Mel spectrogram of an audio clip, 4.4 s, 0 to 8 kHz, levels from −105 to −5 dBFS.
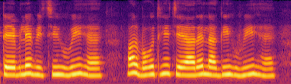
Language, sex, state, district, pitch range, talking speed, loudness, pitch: Hindi, female, Jharkhand, Ranchi, 220-255 Hz, 150 wpm, -15 LUFS, 235 Hz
